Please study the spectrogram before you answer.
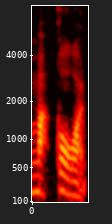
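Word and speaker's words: มกร: มังกร กรม มะกร นะ จริง ๆ แล้ว มัน ออก เสียง ว่า มะกร นะ คะ อ่ะ เอา เป็น ว่า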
